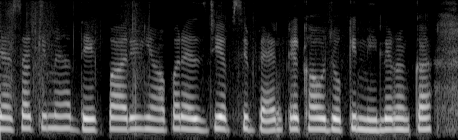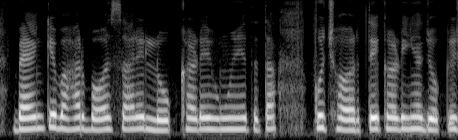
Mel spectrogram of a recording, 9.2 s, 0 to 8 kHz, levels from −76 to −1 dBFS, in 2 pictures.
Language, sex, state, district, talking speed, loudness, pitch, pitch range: Hindi, female, Chhattisgarh, Sukma, 250 wpm, -17 LUFS, 240 Hz, 230-250 Hz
